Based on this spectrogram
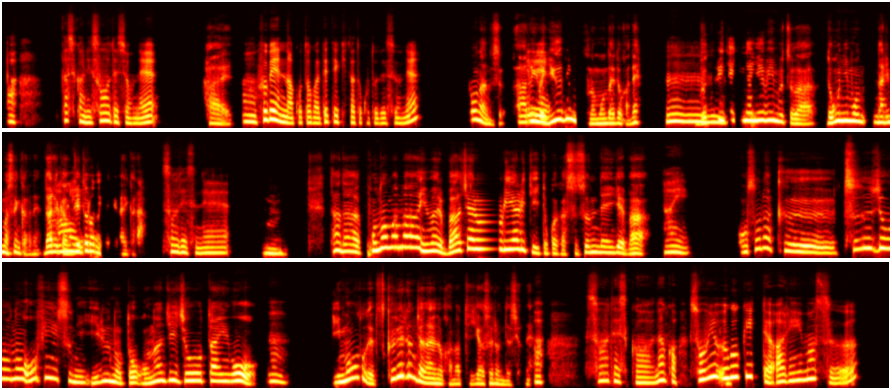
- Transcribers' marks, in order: none
- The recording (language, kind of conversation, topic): Japanese, podcast, これからのリモートワークは将来どのような形になっていくと思いますか？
